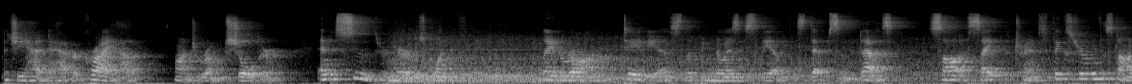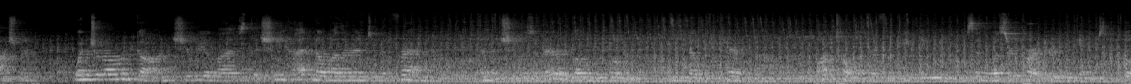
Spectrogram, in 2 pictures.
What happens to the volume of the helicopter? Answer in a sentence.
The volume of the helicopter goes down, then up.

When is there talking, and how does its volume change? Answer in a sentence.
You can hear the talking from 0.0 to 22.5 s, at a steady volume.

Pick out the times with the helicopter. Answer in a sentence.
The helicopter can be heard from 3.9 to 22.5 s.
